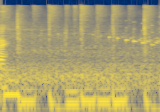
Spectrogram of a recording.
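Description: Background music with a bass line moving in short steady notes.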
